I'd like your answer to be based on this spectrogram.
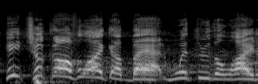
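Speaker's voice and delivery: loud, heated telling of the driver racing off; hammed-up indignant shout; retold outburst. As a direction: let it burst out in mock outrage. Retelling a driver speeding off.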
